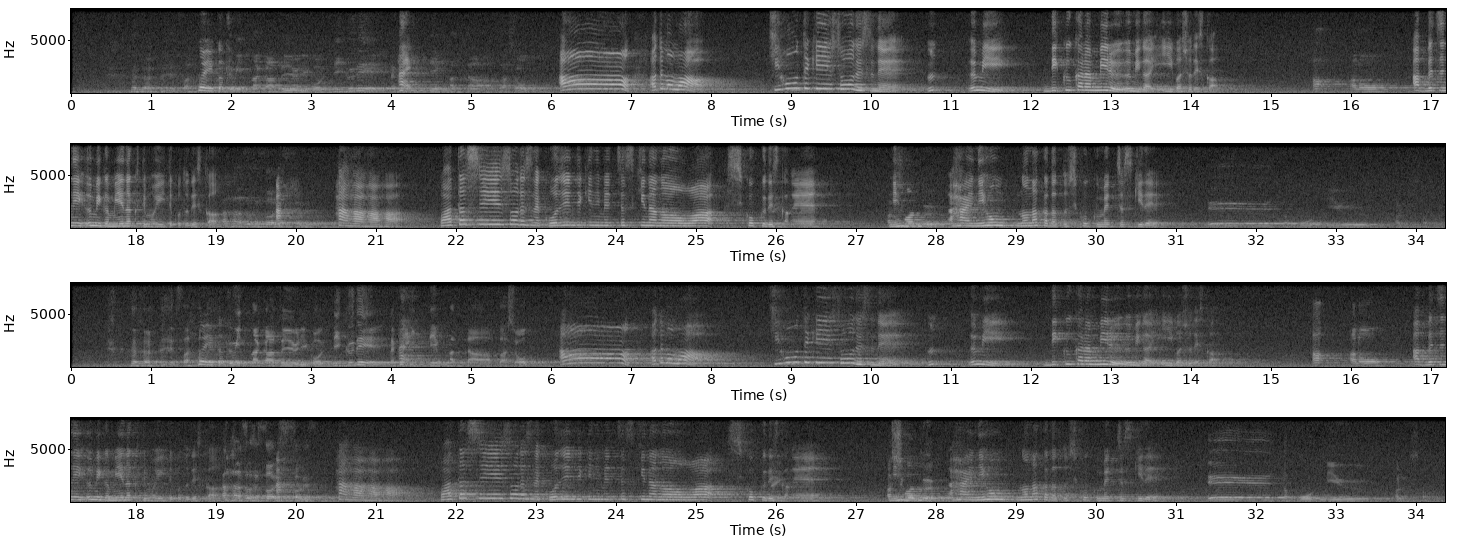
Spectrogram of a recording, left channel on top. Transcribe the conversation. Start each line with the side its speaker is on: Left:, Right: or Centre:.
Right: <laughs> さ、
Left: ということ。
Right: 海の中というより、こう、陸で、なんか行ってよかった場所
Left: はい。ああ、あ、でもまあ、基本的にそうですね。ん海、陸から見る海がいい場所ですか
Right: あ、あの、
Left: あ、別に海が見えなくてもいいってことですか
Right: あ、そうです、そうです、
Left: あ、
Right: そうです。
Left: はあはあはあはあ。私、そうですね、個人的にめっちゃ好きなのは四国ですかね。
Right: はい。あ、
Left: 日本、
Right: 四国、
Left: はい、日本の中だと四国めっちゃ好きで。
Right: えー、なんかこう、理由あるんですか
